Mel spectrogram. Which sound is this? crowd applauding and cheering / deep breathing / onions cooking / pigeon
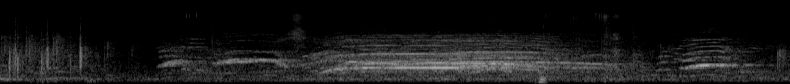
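crowd applauding and cheering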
